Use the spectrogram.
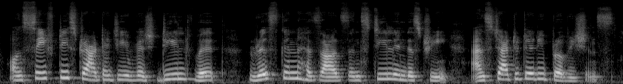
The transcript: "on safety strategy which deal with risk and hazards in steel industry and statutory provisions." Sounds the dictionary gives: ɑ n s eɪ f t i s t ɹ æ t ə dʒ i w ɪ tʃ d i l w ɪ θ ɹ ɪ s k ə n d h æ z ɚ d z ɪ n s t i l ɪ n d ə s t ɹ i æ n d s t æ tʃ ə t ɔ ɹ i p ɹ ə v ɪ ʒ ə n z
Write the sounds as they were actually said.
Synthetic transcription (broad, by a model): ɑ n s eɪ f t i s t ɹ æ t ə dʒ i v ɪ tʃ d i l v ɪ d ɹ ɪ s k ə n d h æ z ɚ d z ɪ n s t i l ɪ n d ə s t ɹ i æ n d s t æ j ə t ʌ ɹ i p ɹ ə v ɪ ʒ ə n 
